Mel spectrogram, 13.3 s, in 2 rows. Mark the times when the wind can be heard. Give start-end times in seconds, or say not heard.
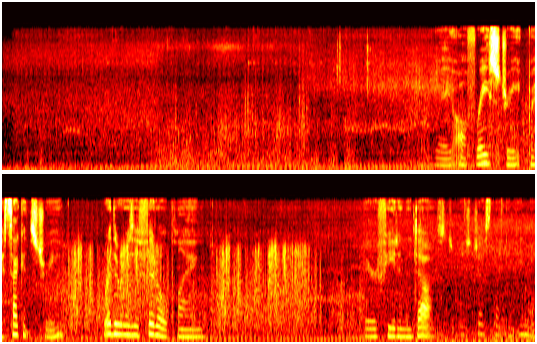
0.0-13.2.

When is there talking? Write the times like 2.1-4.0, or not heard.
5.3-9.3, 11.1-13.2.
